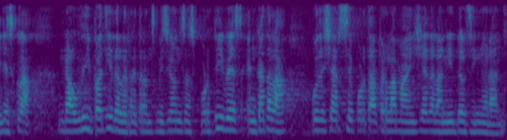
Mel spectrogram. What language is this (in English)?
Catalan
